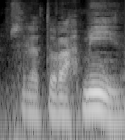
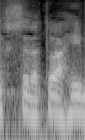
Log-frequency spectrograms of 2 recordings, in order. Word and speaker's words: silaturahim: bersatu namulanya Silah nah di orang awak baca silaturahim silaturahmi Awak ini kan bacanya silaturahim ya silaturahim Ana rahim rahimku kandungan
